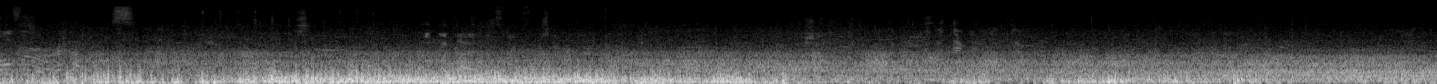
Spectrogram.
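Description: Formation of CT-114 Tutor jet aircraft passing overhead: a broad jet roar that builds over the first couple of seconds, is loudest through the middle and fades away after about eight seconds.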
